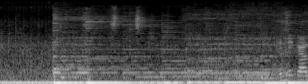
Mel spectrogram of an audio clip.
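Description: A Kebo F50 Hardtop jeep engine idles with a deep, steady low throb, a slight rise in level as it runs on, close and loud.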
